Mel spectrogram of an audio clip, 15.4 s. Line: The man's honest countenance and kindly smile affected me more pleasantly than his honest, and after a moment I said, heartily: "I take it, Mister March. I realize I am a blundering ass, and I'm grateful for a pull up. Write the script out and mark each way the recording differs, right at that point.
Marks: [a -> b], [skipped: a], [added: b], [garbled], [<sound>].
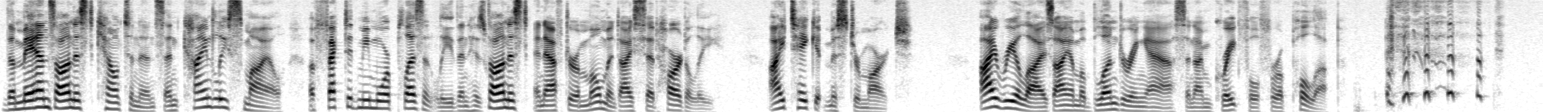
The man's honest countenance and kindly smile affected me more pleasantly than his honest, and after a moment I said, heartily: "I take it, Mister March. I realize I am a blundering ass, and I'm grateful for a pull up. [laugh]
